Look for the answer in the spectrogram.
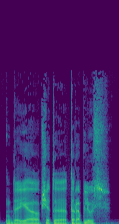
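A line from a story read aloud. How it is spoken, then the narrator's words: Grumbled. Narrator (Russian): буркнул он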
